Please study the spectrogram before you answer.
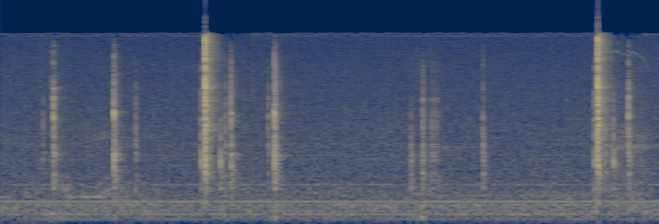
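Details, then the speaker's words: Scattered sharp, snappy clicks over a quiet hum: YAG laser pulses during vitreolysis of a C-shaped Weiss ring floater, now about half its original length. "One of the problems with video recording is with the camera setup, I have the mi"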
